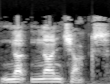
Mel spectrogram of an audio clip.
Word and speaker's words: nunchucks: But how do you say the first one? Nut? Nunchucks. Nut. N-U-N. Nun.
